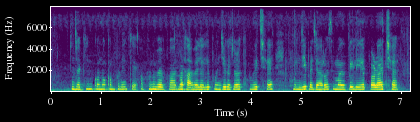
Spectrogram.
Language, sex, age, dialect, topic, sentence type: Maithili, female, 60-100, Angika, banking, statement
